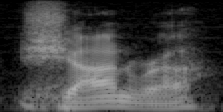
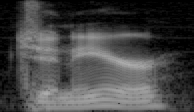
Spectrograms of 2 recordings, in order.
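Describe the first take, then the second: First: The word is said in the usual, standard pronunciation. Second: The word is said in a former, nonstandard pronunciation. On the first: The speaker calls it right. "instead of genre" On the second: The speaker calls it wrong. "I used to say genre"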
